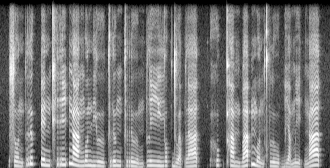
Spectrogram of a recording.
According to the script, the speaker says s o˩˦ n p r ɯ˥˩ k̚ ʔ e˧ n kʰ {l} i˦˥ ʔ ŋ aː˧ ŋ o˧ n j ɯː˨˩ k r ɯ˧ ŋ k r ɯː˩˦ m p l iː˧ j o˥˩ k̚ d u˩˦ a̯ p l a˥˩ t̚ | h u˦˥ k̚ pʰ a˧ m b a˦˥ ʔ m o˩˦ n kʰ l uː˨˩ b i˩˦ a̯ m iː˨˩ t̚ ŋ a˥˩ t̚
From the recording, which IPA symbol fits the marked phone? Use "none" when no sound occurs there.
r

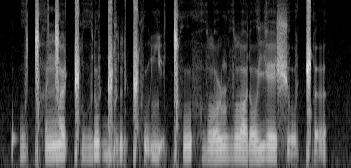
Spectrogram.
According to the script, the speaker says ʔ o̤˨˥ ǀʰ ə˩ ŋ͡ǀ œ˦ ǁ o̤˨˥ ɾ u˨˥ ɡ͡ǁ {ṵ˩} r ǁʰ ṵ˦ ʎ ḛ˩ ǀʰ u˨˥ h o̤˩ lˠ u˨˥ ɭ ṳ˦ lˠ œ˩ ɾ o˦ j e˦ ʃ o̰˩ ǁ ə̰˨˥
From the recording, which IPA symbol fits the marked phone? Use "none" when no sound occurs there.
ṵ˩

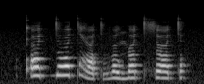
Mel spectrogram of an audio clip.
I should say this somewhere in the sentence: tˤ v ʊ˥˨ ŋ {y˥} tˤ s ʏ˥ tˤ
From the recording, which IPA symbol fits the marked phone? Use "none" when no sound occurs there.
y˥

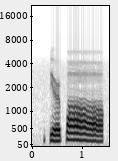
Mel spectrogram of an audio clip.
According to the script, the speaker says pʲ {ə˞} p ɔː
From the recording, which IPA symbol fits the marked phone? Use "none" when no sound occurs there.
ə˞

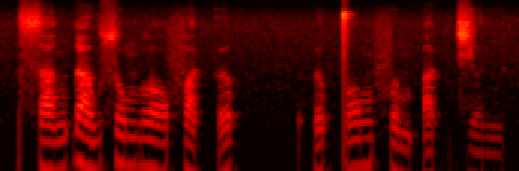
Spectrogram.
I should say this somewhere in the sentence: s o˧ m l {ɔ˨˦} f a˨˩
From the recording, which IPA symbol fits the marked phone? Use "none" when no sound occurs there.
ɔ˨˦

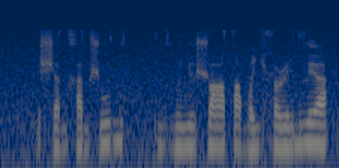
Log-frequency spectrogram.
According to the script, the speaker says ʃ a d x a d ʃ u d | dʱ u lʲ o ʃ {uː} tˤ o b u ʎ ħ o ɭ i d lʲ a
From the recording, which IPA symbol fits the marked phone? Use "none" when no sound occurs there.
uː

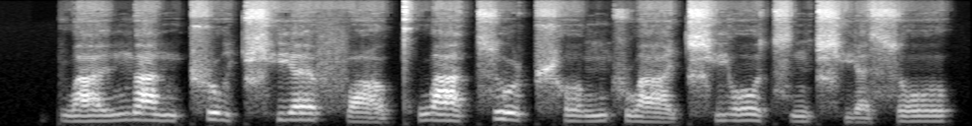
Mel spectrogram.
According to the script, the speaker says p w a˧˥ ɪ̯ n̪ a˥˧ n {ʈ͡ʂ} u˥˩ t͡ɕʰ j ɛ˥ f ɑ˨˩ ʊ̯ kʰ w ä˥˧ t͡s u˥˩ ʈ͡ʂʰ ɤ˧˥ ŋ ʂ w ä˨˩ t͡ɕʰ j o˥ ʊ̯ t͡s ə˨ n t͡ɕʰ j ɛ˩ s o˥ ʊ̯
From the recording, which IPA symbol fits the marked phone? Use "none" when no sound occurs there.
ʈ͡ʂ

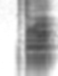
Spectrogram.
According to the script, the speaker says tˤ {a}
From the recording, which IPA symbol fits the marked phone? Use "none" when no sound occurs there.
a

